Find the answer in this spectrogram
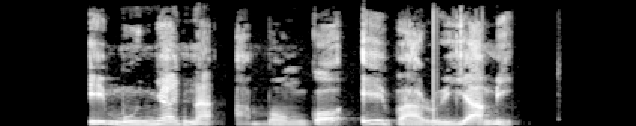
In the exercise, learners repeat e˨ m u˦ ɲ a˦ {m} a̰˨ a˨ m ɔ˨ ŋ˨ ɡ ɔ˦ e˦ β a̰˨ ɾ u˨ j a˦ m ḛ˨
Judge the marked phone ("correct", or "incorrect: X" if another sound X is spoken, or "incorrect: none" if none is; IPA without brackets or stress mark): incorrect: n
